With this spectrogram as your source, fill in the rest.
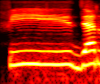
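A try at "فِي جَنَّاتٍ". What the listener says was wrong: Jimnya jangan ragu, keras. Pija Jakarta. Fi jannati. Panjang, panjangnya panjang. Jimnya Jakarta, Jatinegara, jajah. Ja-nya keras. Fi jan.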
